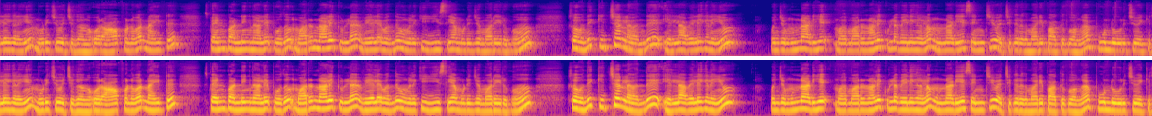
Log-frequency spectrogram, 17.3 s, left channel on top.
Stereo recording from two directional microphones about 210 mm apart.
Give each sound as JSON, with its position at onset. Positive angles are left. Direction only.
{"t": 0.0, "sound": "speech", "side_deg": -30}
